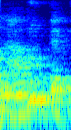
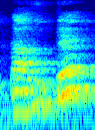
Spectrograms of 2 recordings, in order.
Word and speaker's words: 나룻배: 따라서 이 시옷을 이제 디귿으로 바꾸는 교체가 일어나가지고 최종적으로 나룻배. 자, 이 발음도 이제 가능한 거죠. 나룻배, 나룻배 이제 이런 발음이 가능한 거죠.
